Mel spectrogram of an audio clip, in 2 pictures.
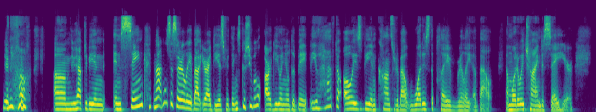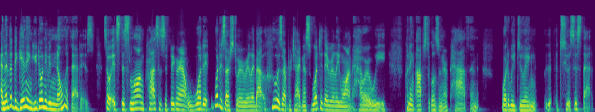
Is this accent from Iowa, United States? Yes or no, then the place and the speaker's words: no; Freehold, New Jersey, United States; moved away as an adult; also born or lived in New York City; now in South Florida, United States; I grew up first in New York City and then in a suburb in New Jersey, Freehold, New Jersey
